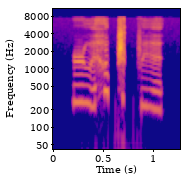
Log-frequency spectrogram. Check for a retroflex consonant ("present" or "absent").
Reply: present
